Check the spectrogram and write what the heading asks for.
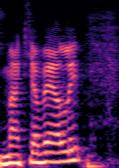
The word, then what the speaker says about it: Machiavelli: repeated the Italian pronunciation Machiavelli well you have the CH much of early but the Italian pronunciation is Machiavelli and tie bomba well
